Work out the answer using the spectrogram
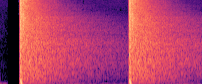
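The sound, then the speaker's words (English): Two gunshots are fired into a pumpkin in a studio to punch eye holes. Each is a sharp, loud crack followed by a long, fading tail, and the shots come about a second apart. “Is that a gun? Two eye holes, yeah. You can't fire off a gun in the studio? I did, toward the audience, too.”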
